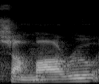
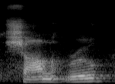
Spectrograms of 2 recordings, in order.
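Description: First: A full middle vowel is added, giving three syllables. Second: The middle vowel is dropped, giving two syllables. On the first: The word falls at a pause in the verse. "Here it's shamaru, ... the vowel has lengthened" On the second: This is the ordinary form of the verb. "Remember the strong verb is shamru"

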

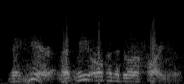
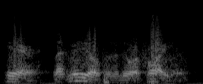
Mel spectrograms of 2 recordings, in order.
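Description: First: It is said in a plain, friendly tone. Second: It is said in a pitying, condescending tone. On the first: The offer is a simple courtesy. The speaker calls it right. "this tone of voice, fine, great" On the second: The listener is seen as unable to do it. The speaker calls it wrong. "his tone of voice said to me"

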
